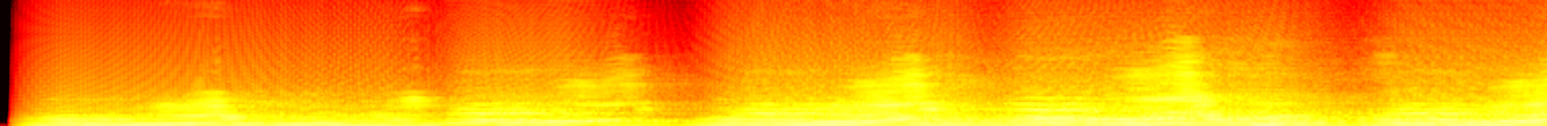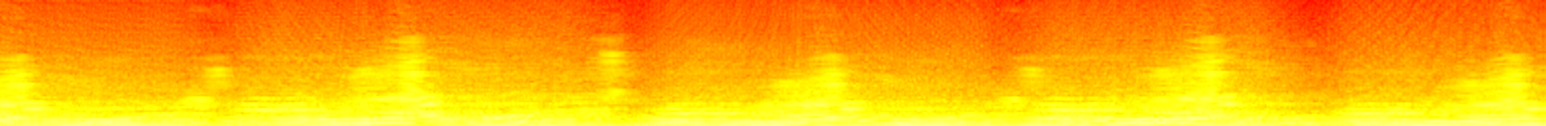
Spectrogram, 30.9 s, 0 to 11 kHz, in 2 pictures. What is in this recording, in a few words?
MicroMonsta 2 Organ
